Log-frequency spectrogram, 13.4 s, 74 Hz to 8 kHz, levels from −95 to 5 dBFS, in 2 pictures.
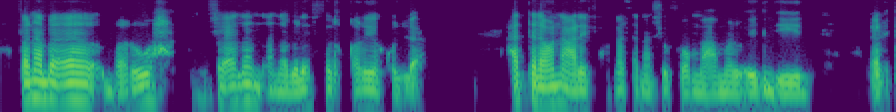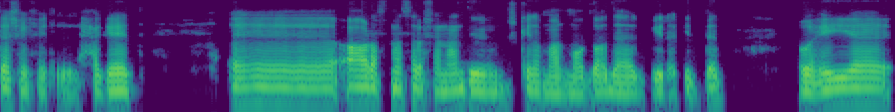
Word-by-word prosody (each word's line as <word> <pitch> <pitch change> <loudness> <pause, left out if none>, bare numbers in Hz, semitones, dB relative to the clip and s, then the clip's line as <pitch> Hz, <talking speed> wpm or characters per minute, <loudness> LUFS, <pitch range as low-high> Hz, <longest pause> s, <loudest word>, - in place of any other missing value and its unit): فأنا 140 - +6
بقى 125 -1 +5
باروح 100 +8 0 0.3
فعلًا 120 +2 +1
أنا 90 -1 -2
بالِف 95 +3 -1
القرية 95 0 -1
كُلّها، - - -4 0.6
حتّى - - +2
لو 105 0 +6
أنا 115 0 +3
عارفها 90 -1 0
مثلًا 95 -2 -7
هاشوف 85 -1 -8
هم 85 0 -2
عملوا 85 +1 -1
إيه 85 - +4
جديد، 80 0 0 0.5
أكتِشف - - -2
الحاجات، 95 0 +1 0.7
آآ 105 -1 0
أعرف 110 -2 +5
مثلًا 95 - 0
عشان 90 -1 -4
عندي 95 -1 +2
مشكلة 90 +1 -4
مع 85 -1 -1
الموضوع 80 +2 -1
ده 85 -1 +1
كبيرة - - -3
جدًا، - - -2 0.6
وهي 100 +3 +3
95 Hz, 145 wpm, -24 LUFS, 85-105 Hz, 0.7 s, فأنا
